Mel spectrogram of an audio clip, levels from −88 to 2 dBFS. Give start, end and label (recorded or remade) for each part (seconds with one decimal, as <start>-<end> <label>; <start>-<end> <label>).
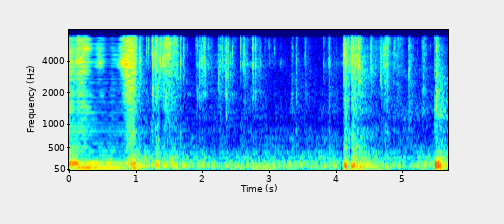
0.0-1.0 remade; 1.0-5.7 recorded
